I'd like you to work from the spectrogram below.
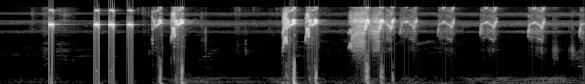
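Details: Female blue-crowned hanging parrot, a forest lure: brief high 'tsip' notes repeated in threes, then clusters of shrill wavering squeaks and twitters, with short quiet gaps between bursts.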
